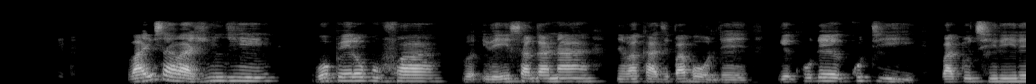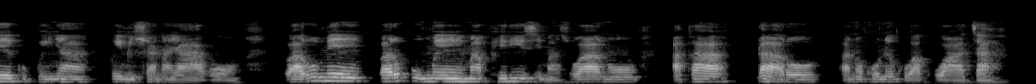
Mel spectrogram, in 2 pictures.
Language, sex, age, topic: Ndau, male, 36-49, health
